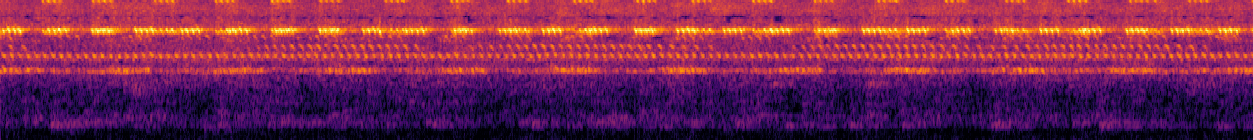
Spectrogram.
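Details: Crickets trilling continuously, a recording meant to repel rats, lull listeners to sleep and train caged birds; dense high buzzing layers with a rapidly pulsing upper tone and scattered soft low notes.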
